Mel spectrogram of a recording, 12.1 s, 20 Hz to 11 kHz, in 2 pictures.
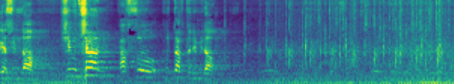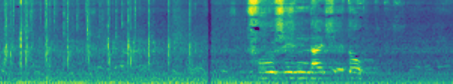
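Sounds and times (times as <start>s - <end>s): crowd clapping: 3.0s - 8.9s.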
